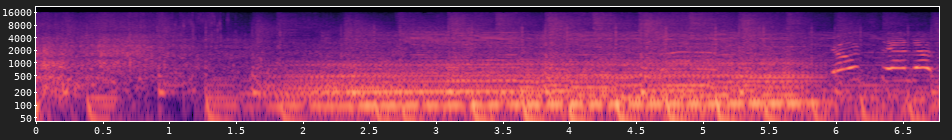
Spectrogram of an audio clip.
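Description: A motorboat engine drones steadily while towing a wakeboarder, with water rushing and splashing around the hull, loud and continuous throughout.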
